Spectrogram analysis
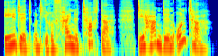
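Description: A reader voicing a worried, sharp-tongued village woman in an audiobook, pleading and raising the voice. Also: mid-range voice, expressive, moderate pace, no room sound, studio quality, voice pushed up. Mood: agitated. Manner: agitated, pleading, raised voice. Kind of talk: audiobook character voice.

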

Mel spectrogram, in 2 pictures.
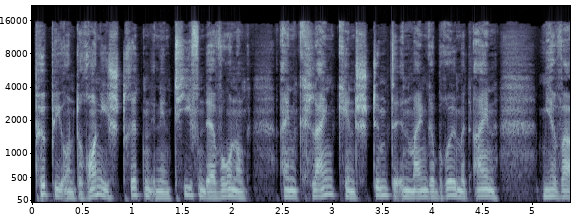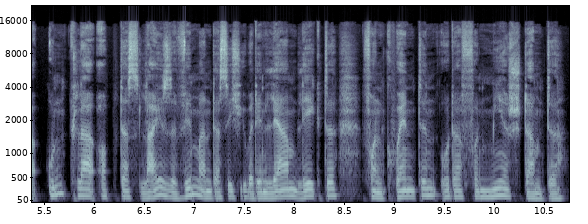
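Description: A man's voice: mid-range voice, moderate pace, dark tone, slightly rough, no echo. A man reading an audiobook in a dry, wry storytelling manner. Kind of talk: audiobook narration.

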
